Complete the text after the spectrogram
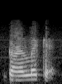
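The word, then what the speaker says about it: GarLICit!: Yeah, it's pronounced Garlic It.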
